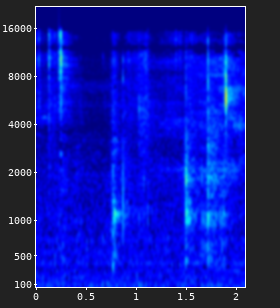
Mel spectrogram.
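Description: A few light clinks and knocks of kitchenware as a metal bowl is handled and brought over to the baking sheet, four short taps spread out.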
